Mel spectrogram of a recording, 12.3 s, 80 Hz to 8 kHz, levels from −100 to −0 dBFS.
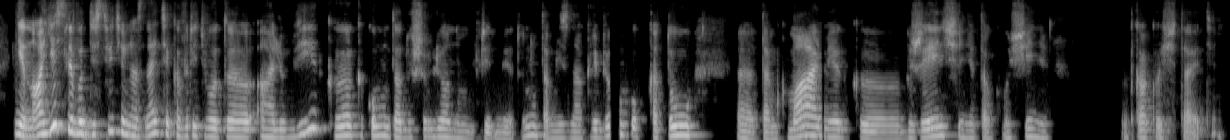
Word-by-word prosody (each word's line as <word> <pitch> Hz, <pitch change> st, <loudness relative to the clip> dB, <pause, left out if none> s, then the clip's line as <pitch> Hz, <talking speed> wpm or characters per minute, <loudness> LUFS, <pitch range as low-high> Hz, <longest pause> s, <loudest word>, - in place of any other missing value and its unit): Не, 210 Hz, -3 st, +9 dB
ну, 175 Hz, +1 st, +3 dB
а 215 Hz, -, +10 dB
если 400 Hz, -, +8 dB
вот 240 Hz, -1 st, +7 dB
действительно, 220 Hz, -1 st, +1 dB
знаете, 230 Hz, +6 st, 0 dB
говорить 190 Hz, -1 st, -3 dB
вот, 170 Hz, -1 st, 0 dB
э, 160 Hz, -1 st, +4 dB
о 165 Hz, -1 st, -1 dB
любви 195 Hz, -, 0 dB
к, 335 Hz, -, -11 dB
э, 195 Hz, +1 st, +4 dB
какому-то 195 Hz, -3 st, -1 dB
одушевлённому 160 Hz, -3 st, -4 dB
предмету, 130 Hz, +4 st, -7 dB
ну, 200 Hz, -, -1 dB
там, 190 Hz, -8 st, -6 dB
не 140 Hz, -, -7 dB
знаю, 140 Hz, -1 st, -8 dB
к -, -, -16 dB
ребенку, 185 Hz, +4 st, -4 dB
к 175 Hz, -, -29 dB
коту, 190 Hz, +6 st, +3 dB, 0.4 s
э, 135 Hz, -2 st, -4 dB
там 130 Hz, -1 st, -6 dB
к 130 Hz, -, -18 dB
маме, 170 Hz, -2 st, +3 dB
к -, -, -9 dB
э, 135 Hz, -1 st, -3 dB
к 145 Hz, -, -9 dB
женщине 160 Hz, +1 st, -1 dB
там, -, -, -8 dB
к -, -, -33 dB
мужчине. 145 Hz, +1 st, -6 dB, 0.7 s
Вот -, -, -15 dB
как -, -, -5 dB
вы -, -, -4 dB
считаете? -, -, -8 dB
170 Hz, 195 wpm, -32 LUFS, 145-200 Hz, 0.7 s, а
